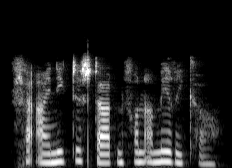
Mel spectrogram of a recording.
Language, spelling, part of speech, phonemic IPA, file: German, Vereinigte Staaten von Amerika, proper noun, /fɛɐ̯ˈʔaɪ̯nɪçtə ˈʃtaːtn̩ fɔn aˈmeːʁika/, De-Vereinigte Staaten von Amerika.ogg
- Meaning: United States of America (a country in North America)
